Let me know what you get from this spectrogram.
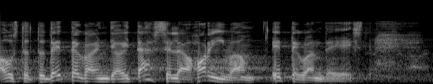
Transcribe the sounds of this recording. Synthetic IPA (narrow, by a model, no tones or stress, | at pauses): ɑwst̪ɑt̪ːˑud̪e̞t̪ːe̞kɑnʲd̪̥jɑɑjt̪ˑːæhse̞lːe̞hɑɾivɑe̞t̪ːe̞kɑnd̪̥ḛe̞̰ːst̪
